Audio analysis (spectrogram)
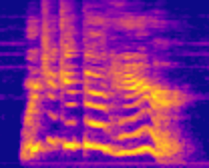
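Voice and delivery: high, playful mock amazement; mock surprise. Librarian teasing the felt monster about its hair, mock surprise. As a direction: pretend to be shocked at the puppet's hair.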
